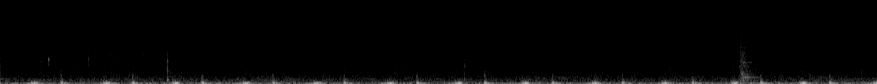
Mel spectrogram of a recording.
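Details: Heartbeat recorded for ASMR: steady, regular low thumps at about 86 beats a minute; normal heartbeat.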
